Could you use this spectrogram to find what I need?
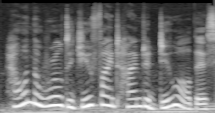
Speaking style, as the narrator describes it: he shouted from upstairs

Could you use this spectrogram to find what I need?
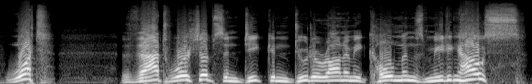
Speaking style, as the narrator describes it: cried Bildad

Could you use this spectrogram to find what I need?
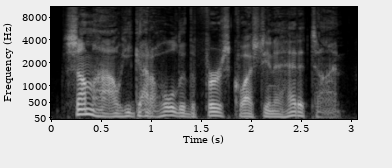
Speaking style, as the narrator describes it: I explained quietly

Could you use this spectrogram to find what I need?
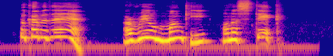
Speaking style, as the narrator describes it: A rude boy on the bank immediately called out to his chum

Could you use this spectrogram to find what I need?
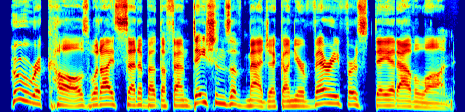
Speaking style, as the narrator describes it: he boomed

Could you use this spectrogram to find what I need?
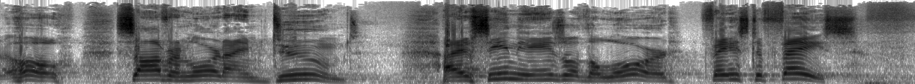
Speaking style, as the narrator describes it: When Gideon realized that it was the angel of the Lord, he cried out

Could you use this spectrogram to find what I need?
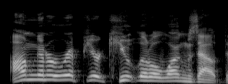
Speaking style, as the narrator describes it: the Deacon yelled at her

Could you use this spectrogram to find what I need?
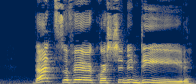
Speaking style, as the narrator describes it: shouted

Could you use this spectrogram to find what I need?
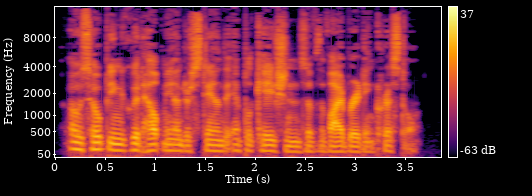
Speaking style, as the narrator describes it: she said quietly

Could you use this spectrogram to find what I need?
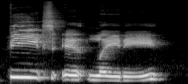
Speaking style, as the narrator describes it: Prince Prasica stood straight up in the tray and said in a deep green voice

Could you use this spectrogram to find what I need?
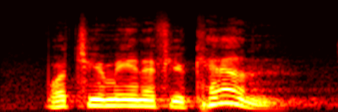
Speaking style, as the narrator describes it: Jesus asked

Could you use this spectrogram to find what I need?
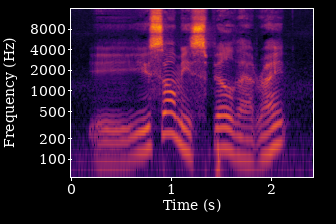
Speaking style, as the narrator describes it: Jake asked hesitantly

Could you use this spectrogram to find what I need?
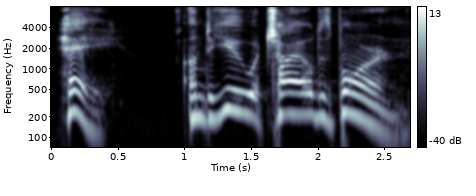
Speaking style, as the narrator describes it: she hollered, as if it was, for sure, the best news in the world

